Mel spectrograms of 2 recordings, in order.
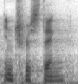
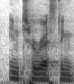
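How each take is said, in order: First: The word is shortened to three syllables. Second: The word is said in full with four syllables.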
